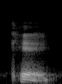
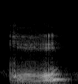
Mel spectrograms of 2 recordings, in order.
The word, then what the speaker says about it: qué: as a question word K note the accent on the E which means it is a question word it also means there's an added emphasis to the e sound when you pronounce the word okay you have also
